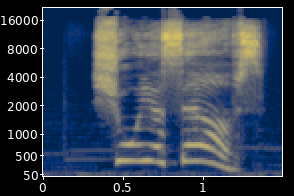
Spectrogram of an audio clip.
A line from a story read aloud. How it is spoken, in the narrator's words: cried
